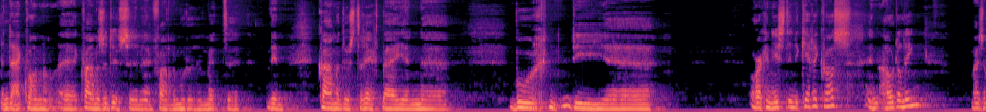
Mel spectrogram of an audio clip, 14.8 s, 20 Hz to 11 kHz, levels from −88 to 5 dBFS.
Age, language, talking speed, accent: 60-79, Dutch, 130 wpm, Dutch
